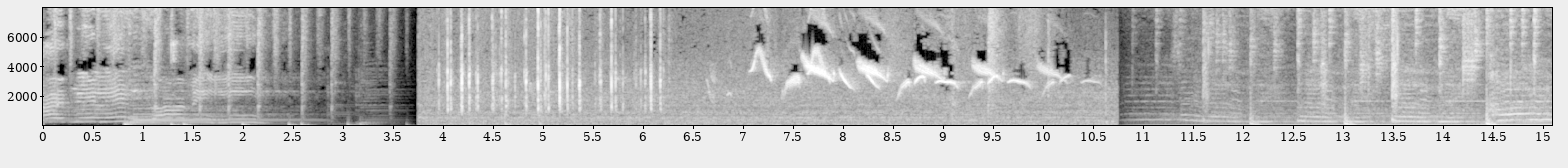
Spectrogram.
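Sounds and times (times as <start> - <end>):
steady background noise: 3.8 - 10.8
sharp clicks: 4.0 - 6.4
bird singing falling chirps: 6.6 - 10.8.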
